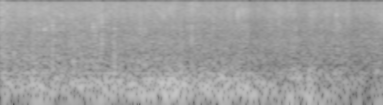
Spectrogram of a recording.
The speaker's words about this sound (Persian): بارون گرفت. من فکر کنم یه چیکه افتاد تو دماغم اینجا. نه بارون جدی گرفت. جدی شده بودو.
